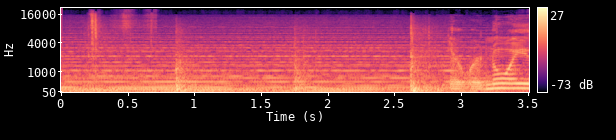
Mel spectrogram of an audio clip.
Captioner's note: banging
